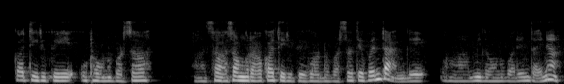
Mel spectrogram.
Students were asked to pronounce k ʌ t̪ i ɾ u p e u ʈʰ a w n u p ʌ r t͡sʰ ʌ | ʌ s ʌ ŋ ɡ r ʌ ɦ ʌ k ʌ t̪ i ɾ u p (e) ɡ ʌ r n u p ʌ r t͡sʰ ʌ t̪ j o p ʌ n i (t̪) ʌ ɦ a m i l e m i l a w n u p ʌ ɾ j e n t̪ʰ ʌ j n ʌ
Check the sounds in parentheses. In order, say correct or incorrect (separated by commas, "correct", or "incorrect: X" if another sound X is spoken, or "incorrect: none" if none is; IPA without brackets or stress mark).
correct, correct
